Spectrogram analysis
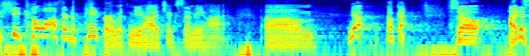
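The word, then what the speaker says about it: Mihaly Csikszentmihalyi: then this guy whose name I will now pronounce for you me hi chick semi-high yeah yeah that was not easy and actually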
